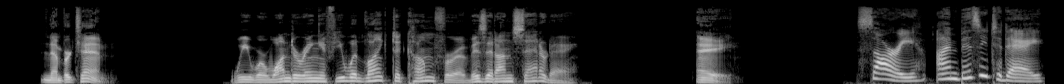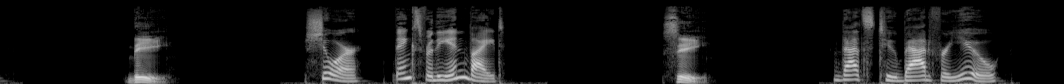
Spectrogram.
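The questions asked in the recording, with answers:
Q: We were wondering if you would like to come for a visit on Saturday.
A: B: Sure. Thanks for the invite.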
